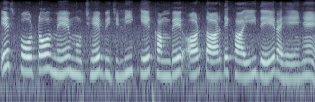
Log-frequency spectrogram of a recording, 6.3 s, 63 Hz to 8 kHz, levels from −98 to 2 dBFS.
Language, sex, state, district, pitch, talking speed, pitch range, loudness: Hindi, female, Madhya Pradesh, Katni, 245 Hz, 125 wpm, 225-270 Hz, -16 LUFS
